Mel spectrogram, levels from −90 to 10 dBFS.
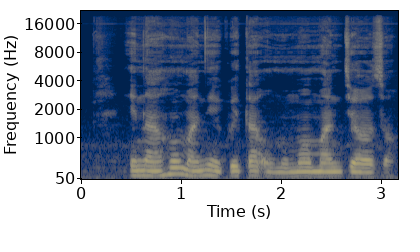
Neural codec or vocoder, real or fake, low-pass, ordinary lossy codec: none; real; 19.8 kHz; none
